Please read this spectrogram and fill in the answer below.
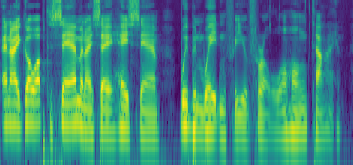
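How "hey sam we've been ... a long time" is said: unsettling, creepy tone. Retelling what they said to someone who then signed their ball: imitating own creepy greeting. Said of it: "Did you say it that creepy?".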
